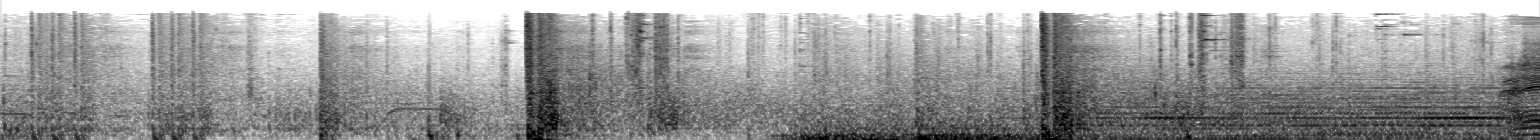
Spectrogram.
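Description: Battlefield V gunfire: rapid bursts of rifle and machine-gun shots, loud and close, with heavy booms and a rumbling explosion midway, continuous combat noise throughout without speech.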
